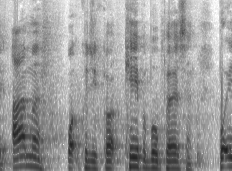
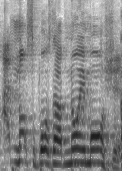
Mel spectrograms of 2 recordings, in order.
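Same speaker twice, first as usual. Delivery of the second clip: ordinary delivery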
